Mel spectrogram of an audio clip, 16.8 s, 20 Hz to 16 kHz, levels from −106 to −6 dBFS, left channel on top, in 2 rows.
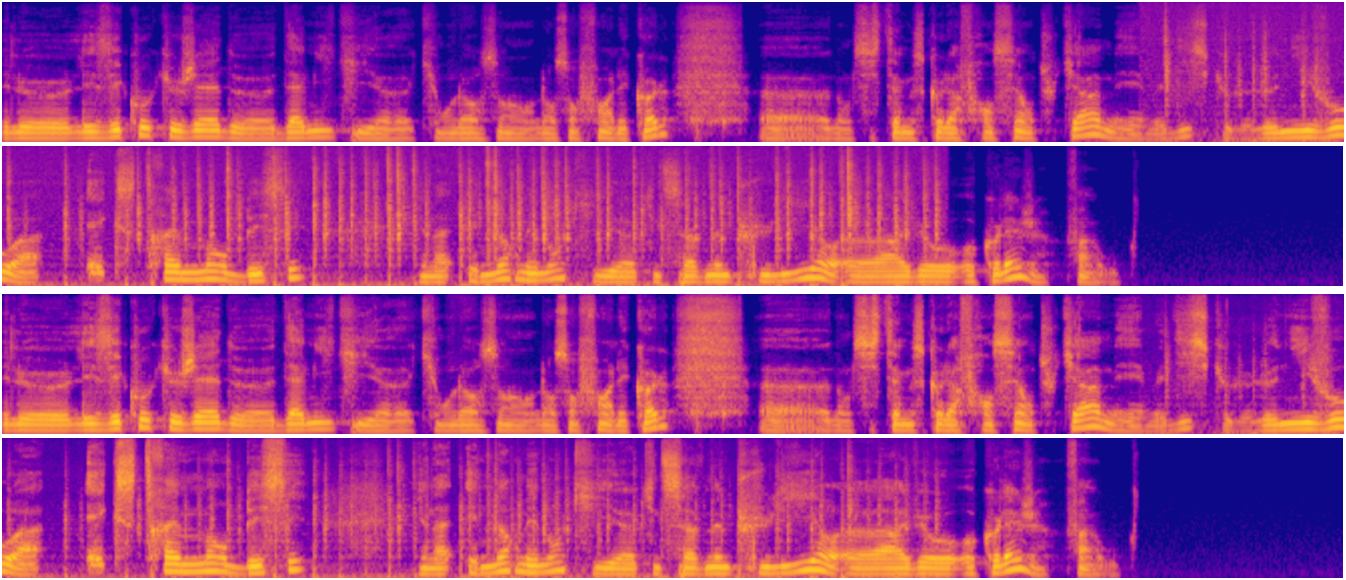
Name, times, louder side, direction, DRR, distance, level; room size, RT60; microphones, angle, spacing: voice 1, 0.0-8.6 8.9-15.5, right 2 dB, 70° right, 1.6 m, -26 dB
sound 1, 7.1-14.3, left 6 dB, 65° left, 2.2 m, -39 dB
head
